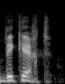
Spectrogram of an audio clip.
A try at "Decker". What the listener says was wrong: On prononce pas le T à la fin.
